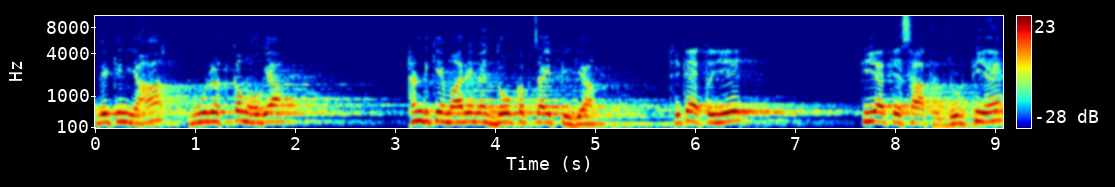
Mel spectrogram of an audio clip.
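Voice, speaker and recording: A man's voice: high-pitched, mellow. A man teaching a grammar lesson, explaining by repeating example sentences. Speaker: Hindi teacher. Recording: echoey room with long reverb.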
